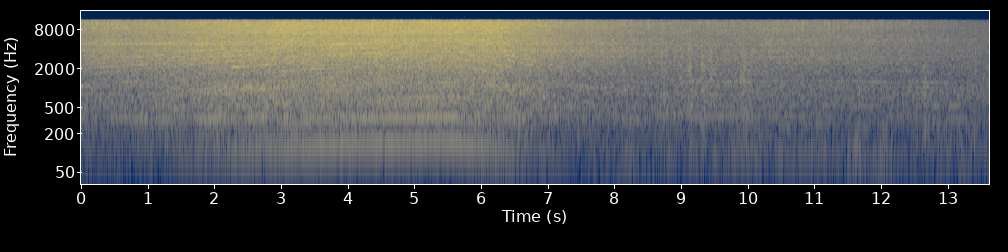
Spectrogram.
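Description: Subaru Impreza 1.5i-S's flat-four boxer engine free-revved in neutral: from idle it rises over about a second, holds at raised revs for about four seconds, then drops back to a steady idle.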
